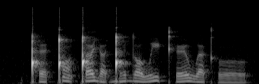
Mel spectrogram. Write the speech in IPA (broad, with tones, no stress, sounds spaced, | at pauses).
ǃʰ ɛ˨˩ ǃ ɔ̃˦˨ ǃ ɐ˧˥ j ɐ˨˩ ɡ͡ǃ ɘ˧˥ d ɔ˦˨ w i˧˥˧ kʰ ɘ˧˥ w ɐ˦˨ kʰ o˨˩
